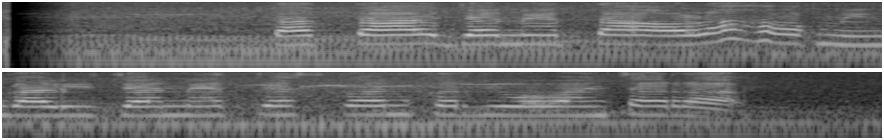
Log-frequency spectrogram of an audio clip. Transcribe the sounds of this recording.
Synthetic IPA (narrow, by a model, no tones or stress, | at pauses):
t̪at̪ad͡ʒanɛt̪aɔlɔɦɔk̚niŋɡalid͡ʒanɛt̪̚d͡ʒɛskɔnkɨrdiwawaɲt͡ʃaɾa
